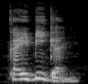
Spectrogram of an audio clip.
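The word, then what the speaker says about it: kaibigan: Chi begun meaning friend let me say something about this word because I you have to say it like this chi begun got it begun cuz i began means friend but when you twist it a bit and say it like this cut it begun gah he begun that's kind it's not really a natural way of saying it but it actually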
